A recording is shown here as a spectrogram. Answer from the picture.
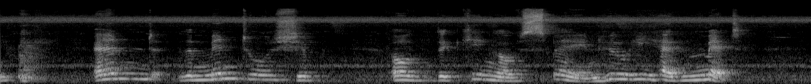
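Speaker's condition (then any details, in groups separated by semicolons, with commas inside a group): No condition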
